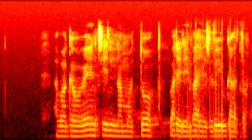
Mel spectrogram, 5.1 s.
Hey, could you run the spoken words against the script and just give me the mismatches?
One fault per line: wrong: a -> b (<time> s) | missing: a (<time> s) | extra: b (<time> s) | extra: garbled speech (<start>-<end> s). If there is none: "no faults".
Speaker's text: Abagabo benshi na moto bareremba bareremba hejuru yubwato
missing: bareremba (3.9 s)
